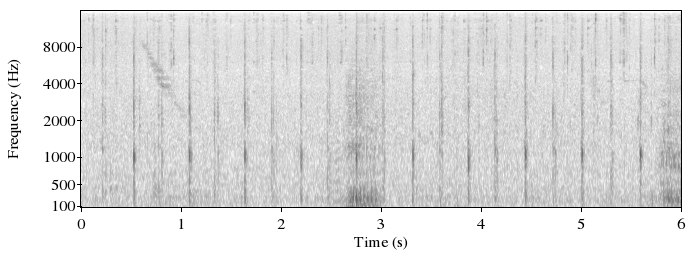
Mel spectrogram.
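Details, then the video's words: A carriage horse trotting, its hooves striking about every half second with a sharp metallic ping on each beat, broken near the middle by a short, rough breathy rush. "Horse Carriage Sound"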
